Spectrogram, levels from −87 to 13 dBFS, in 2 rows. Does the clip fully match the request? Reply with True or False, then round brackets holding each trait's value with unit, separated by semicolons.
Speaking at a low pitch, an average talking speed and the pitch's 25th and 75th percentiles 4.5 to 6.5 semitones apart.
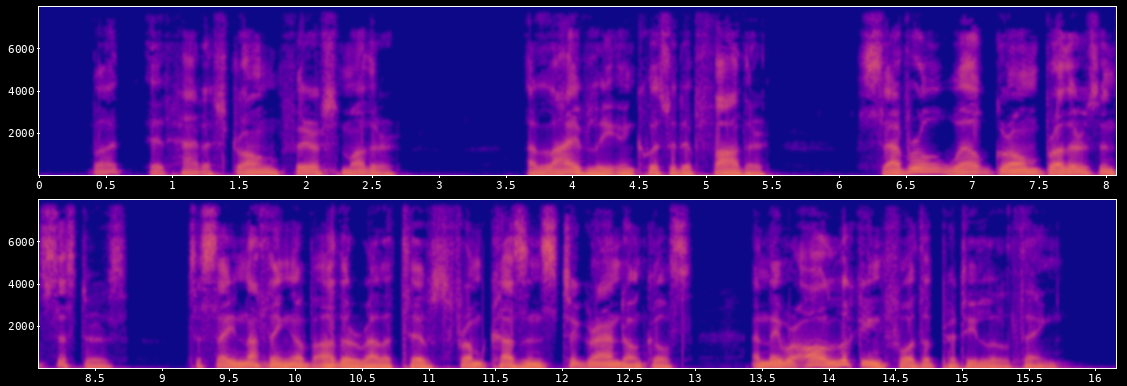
True (125 Hz; 145 wpm; 5.4 semitones)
